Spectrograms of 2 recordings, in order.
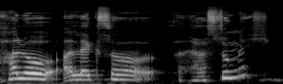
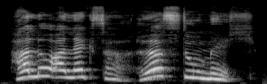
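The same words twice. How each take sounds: First: The question is said softly, without special emphasis. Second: The question is said loudly, with strong emphasis.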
